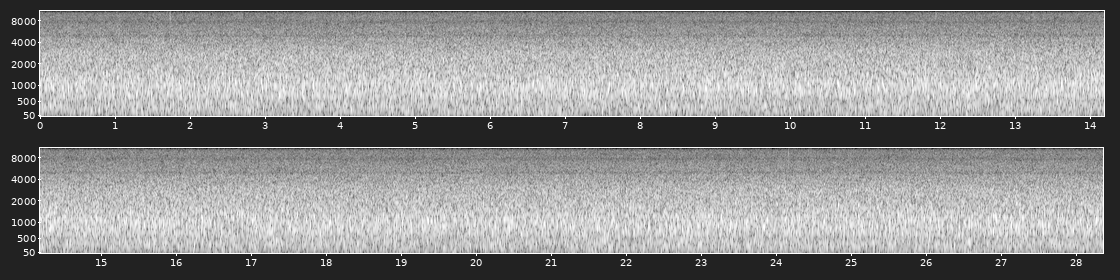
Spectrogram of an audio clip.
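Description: Steady rain falling on broad vine leaves, an even hiss with no drips or thunder standing out.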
